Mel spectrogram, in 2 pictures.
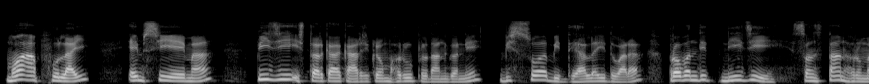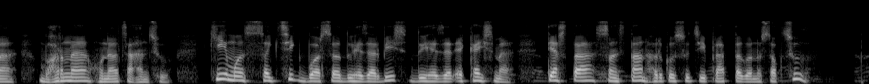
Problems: background sounds at intervals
